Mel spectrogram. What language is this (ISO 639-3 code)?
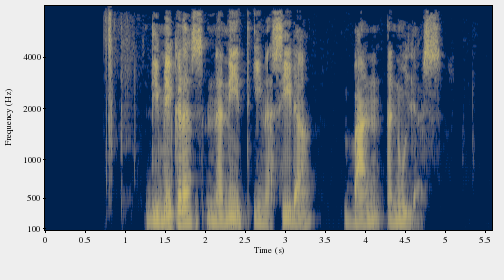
cat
